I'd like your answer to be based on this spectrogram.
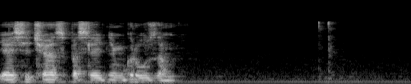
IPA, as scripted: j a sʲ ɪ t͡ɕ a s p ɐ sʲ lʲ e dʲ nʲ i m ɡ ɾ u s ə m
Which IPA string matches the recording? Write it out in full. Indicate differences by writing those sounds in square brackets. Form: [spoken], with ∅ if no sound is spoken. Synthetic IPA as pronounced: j a sʲ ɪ t͡ɕ a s p ɐ sʲ lʲ e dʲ nʲ [ɪ] m ɡ ɾ u [z] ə m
